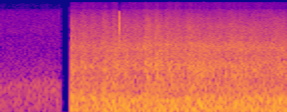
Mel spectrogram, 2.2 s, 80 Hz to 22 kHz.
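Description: A train rolls along in the Transport Fever 2 game: after a brief moment of near silence, a steady, loud rumble cuts in abruptly and continues without a break.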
